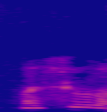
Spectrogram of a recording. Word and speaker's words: Mosul: While deployed in Mosul, is that how you pronounce it? Mosul, Iraq.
